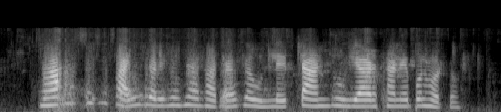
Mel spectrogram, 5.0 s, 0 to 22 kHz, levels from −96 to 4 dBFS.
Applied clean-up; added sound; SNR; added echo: neural separator model SepFormer DNS4.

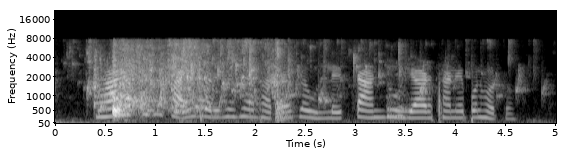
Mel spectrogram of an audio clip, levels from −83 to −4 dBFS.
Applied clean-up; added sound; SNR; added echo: none; Bathtub (filling or washing); -4 dB; none.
